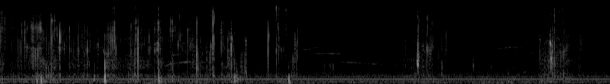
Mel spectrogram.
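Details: Kitten eating dried fish in crisp, crunchy bites. Sharp crunching clicks fill the first half, then a few short, thin meows rise and fall in quiet gaps. A faint steady hum runs underneath.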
